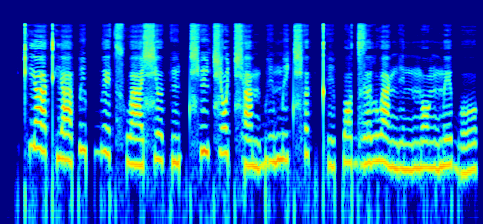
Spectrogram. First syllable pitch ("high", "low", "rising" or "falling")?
falling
